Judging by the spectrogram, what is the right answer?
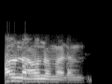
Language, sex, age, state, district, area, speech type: Telugu, female, 60+, Andhra Pradesh, Chittoor, rural, conversation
